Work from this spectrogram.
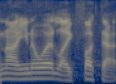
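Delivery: plain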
